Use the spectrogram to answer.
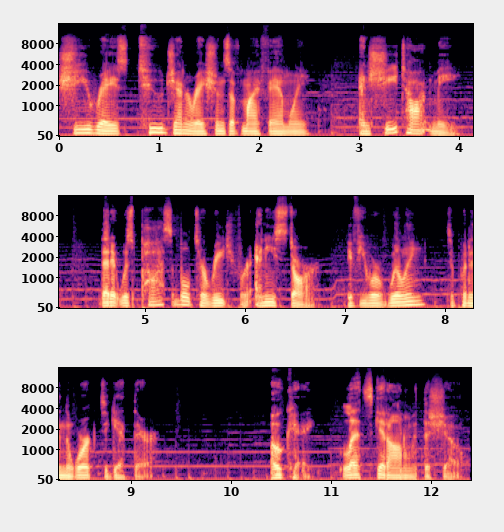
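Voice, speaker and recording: A man with a low voice delivers a scripted host introduction in an earnest, deliberate way. Faint music plays underneath. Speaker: host and adapter of the show.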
